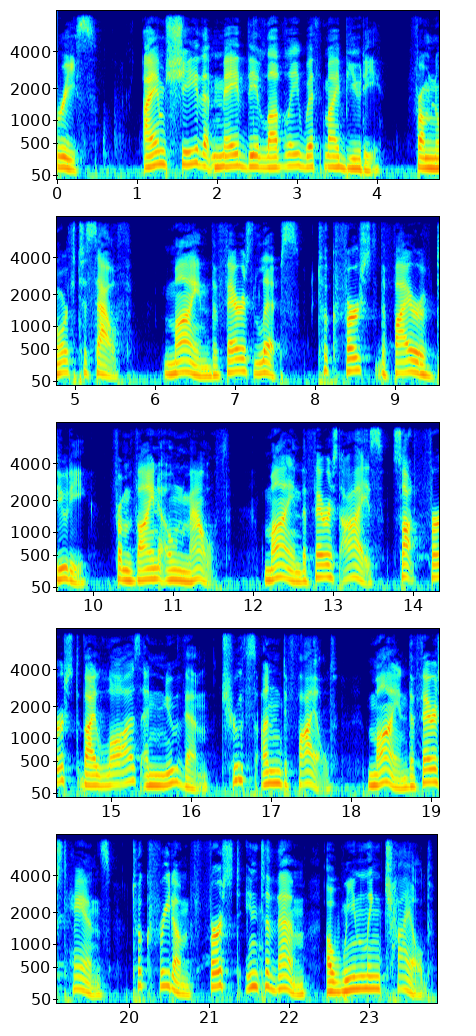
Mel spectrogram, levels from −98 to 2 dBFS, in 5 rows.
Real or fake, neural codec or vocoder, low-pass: fake; vocoder, 44.1 kHz, 80 mel bands, Vocos; 7.2 kHz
